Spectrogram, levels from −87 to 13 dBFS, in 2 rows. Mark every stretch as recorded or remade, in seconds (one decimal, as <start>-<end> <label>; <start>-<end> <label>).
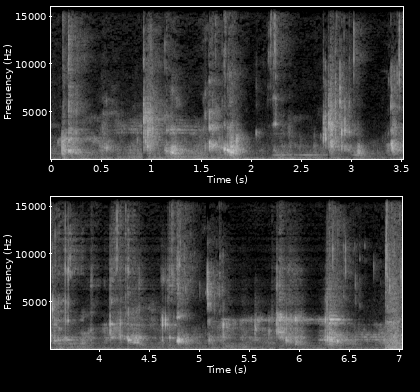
0.0-3.6 recorded; 3.6-4.8 remade; 4.8-5.3 recorded; 5.3-6.3 remade; 6.3-7.0 recorded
